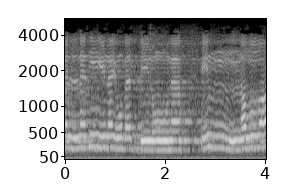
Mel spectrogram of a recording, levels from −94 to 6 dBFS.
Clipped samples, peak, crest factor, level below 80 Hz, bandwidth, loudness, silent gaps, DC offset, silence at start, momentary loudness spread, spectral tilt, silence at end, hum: under 0.1%; -4 dBFS; 12 dB; -56 dBFS; 4.4 kHz; -17 LUFS; none; 0.6%; 0 s; 8 LU; -10 dB/octave; 0 s; none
